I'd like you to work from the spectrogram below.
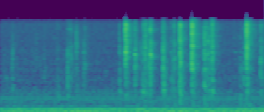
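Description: Rapid keystrokes on a computer keyboard, a quick uneven run of light clicks over a low steady hum, close but faint and with no speech.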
